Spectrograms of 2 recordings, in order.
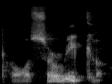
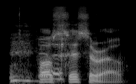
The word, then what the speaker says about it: Paul Cicero: Much like Paul Savino was when he played Paul Sorico. That's not how that word's pronounced, dummy. Paul Cicero.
